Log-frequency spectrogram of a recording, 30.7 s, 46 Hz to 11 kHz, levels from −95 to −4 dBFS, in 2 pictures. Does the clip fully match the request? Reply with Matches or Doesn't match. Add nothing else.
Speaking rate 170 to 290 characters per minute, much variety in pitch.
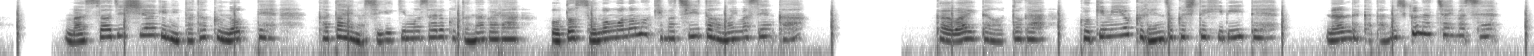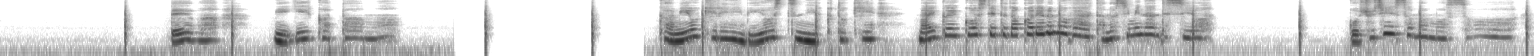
Doesn't match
